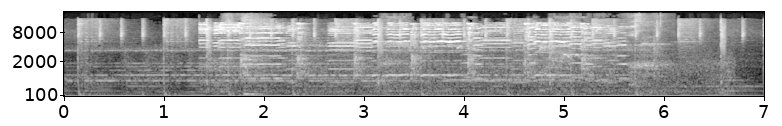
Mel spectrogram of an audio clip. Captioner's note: ringtone playing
